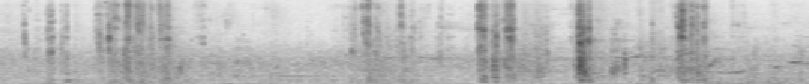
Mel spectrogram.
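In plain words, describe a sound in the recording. A knife cuts and scrapes through an animal hide.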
